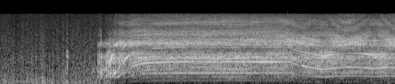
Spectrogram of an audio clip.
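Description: A chainsaw engine roars steadily while cutting into a tree trunk, dipping slightly in pitch as it bites.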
